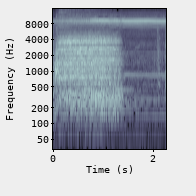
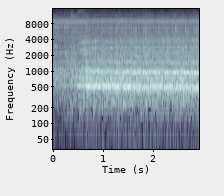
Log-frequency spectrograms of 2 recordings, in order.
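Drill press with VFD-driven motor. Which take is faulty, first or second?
first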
